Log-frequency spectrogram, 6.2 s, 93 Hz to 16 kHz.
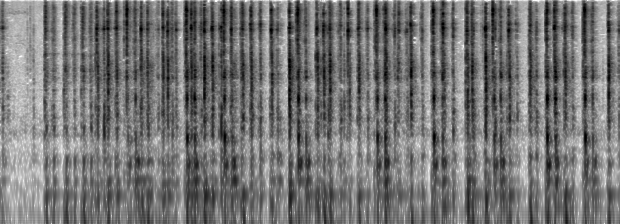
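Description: Fingertips type quickly on a green-backlit 2014 Razer Deathadder mechanical keyboard with plastic keycaps. After a brief quiet start, a dense, steady stream of sharp, bright plastic clicks and clacks follows, each dying out almost instantly, with a faint low thud beneath the keystrokes.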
